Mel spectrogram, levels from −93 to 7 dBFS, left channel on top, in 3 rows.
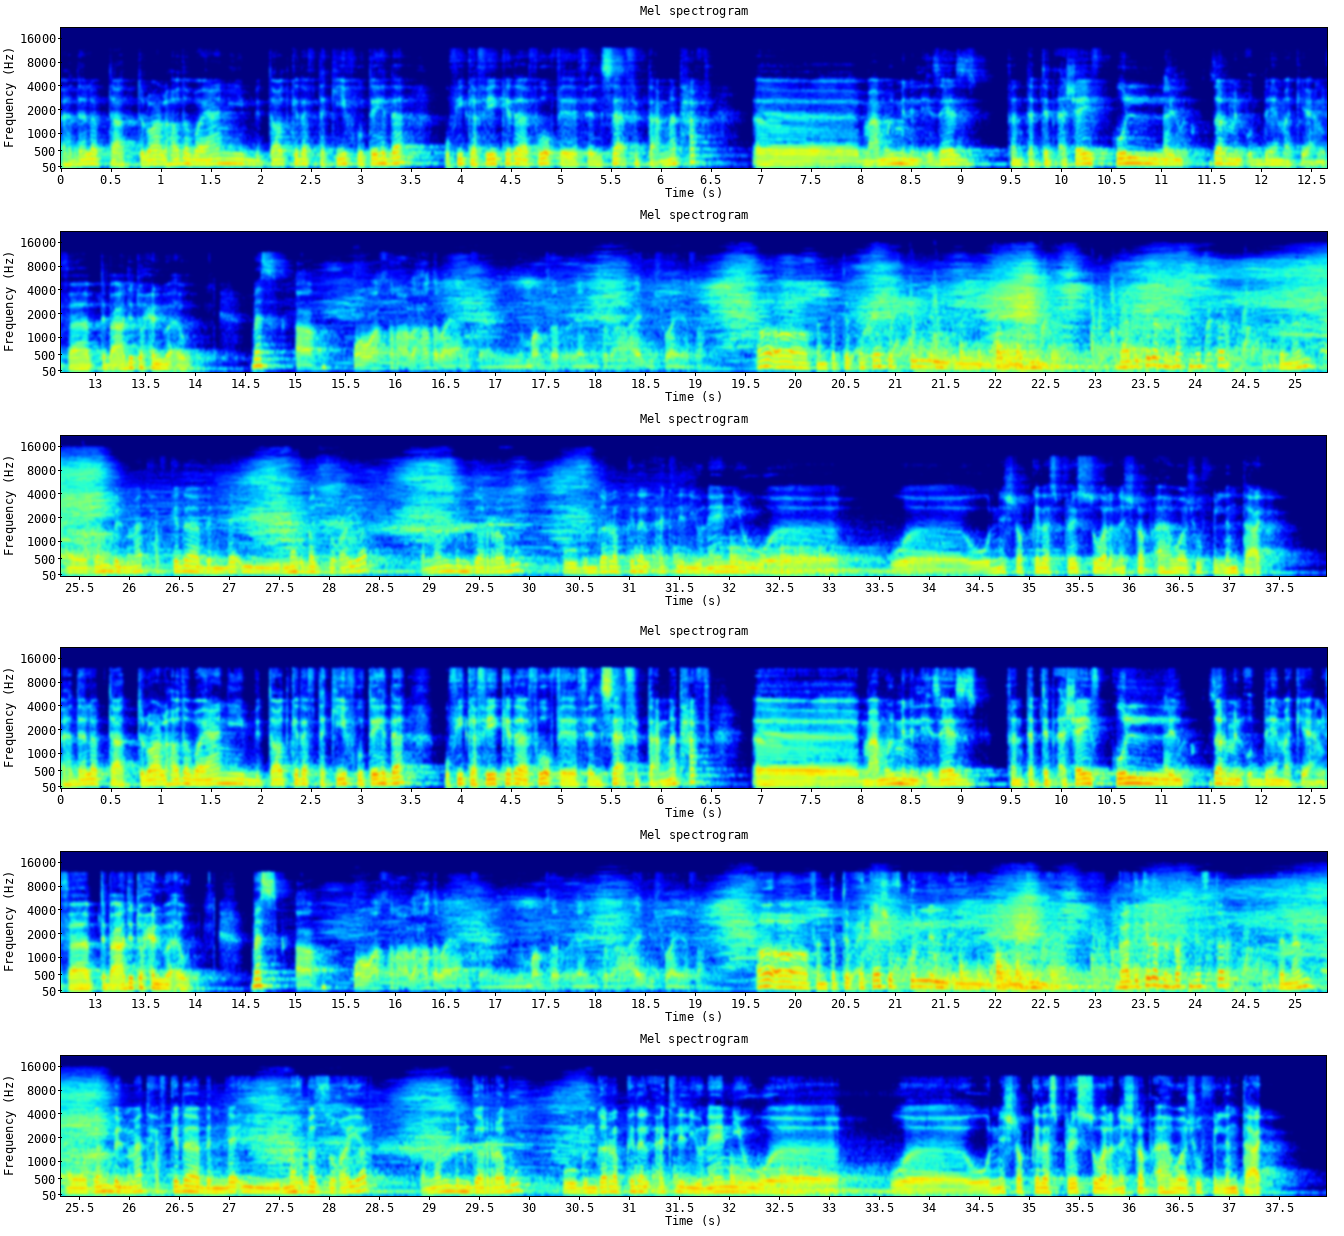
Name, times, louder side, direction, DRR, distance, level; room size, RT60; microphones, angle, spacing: voice 1, 0.0-3.5 3.8-6.4 6.9-9.1 9.5-11.2 11.5-14.0 14.6-14.8 19.6-22.8 23.2-24.4 24.8-28.4 28.9-30.0 30.3-33.1 33.6-37.3, right 4 dB, 55° right, 0.6 m, -25 dB
voice 2, 11.0-11.3 15.0-15.2 15.6-19.1, equal, ahead, 1.2 m, -36 dB
sound 1, 15.3-31.2, left 2 dB, 15° left, 2.7 m, -37 dB
Scratching (performance technique), 20.6-22.5 22.9-24.5 25.2-25.9, left 1 dB, 75° left, 7.2 m, -35 dB
sound 2, 21.3-34.2, right 2 dB, 40° right, 1.2 m, -34 dB
21.0 x 14.5 x 4.7 m
head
